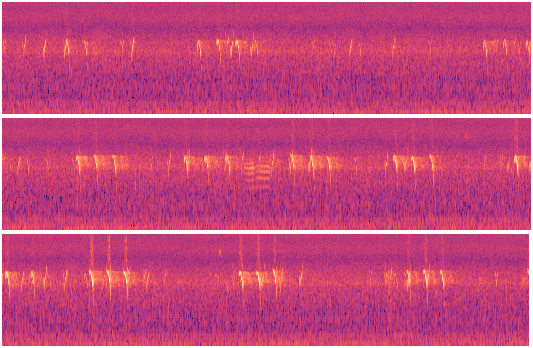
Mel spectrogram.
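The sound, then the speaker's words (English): Two crossbills calling together in the same tree, giving short, sharp, high-pitched chips in quick irregular bursts throughout, some louder than others, over a steady low background hum. “Two birds together now, in the same tree.”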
